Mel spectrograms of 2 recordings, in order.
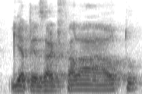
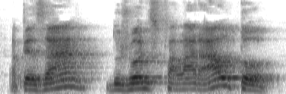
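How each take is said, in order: First: Soft, lowered voice; falando baixo. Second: Said in the usual way. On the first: Shown as a demonstration. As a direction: drop to a quiet, low register. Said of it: "também sabe falar baixo". (em voz baixa e grave)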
